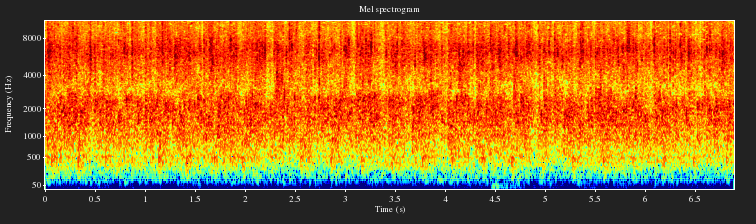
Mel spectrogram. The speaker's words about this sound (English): OK, so please, I invite you to join me to give a big round of applause to our guests tonight.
